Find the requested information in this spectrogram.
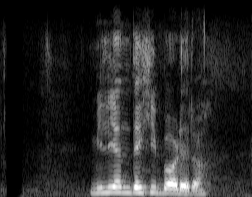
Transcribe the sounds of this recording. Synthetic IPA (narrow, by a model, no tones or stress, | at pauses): milijʌnd̪ekʰibʌɽeɾʌ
